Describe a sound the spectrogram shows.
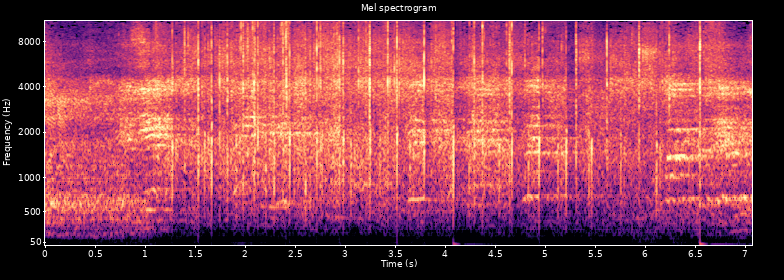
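A group of men applaud in an echoing hall.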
